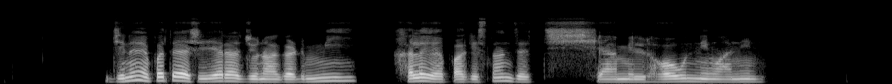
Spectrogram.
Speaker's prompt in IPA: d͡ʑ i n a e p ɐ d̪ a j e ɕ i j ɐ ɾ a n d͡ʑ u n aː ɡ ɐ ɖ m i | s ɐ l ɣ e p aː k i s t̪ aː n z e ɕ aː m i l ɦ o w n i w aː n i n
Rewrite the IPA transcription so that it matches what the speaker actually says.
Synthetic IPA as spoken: d͡ʑ i n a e p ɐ t̪ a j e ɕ i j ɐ ɾ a d͡ʑ u n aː ɡ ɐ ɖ m i | x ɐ l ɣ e p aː k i s t̪ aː n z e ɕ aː m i l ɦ o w n i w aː n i n

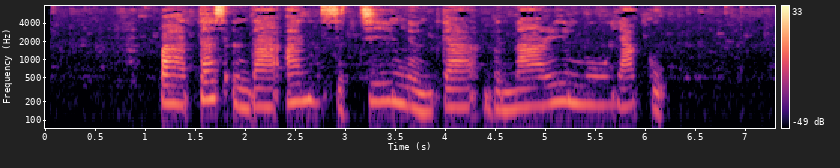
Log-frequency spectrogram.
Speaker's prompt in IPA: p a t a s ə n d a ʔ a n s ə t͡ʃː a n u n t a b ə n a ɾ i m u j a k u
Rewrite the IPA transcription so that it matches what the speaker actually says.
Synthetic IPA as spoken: p a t a s ə n d a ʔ a n s ə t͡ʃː i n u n k a b ə n a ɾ i m u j a k u

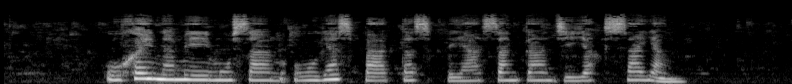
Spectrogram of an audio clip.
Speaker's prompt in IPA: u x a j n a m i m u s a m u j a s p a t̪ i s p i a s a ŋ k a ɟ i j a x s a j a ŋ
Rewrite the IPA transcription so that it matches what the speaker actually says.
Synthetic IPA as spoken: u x a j n a m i m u s a m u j a s p a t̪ a s p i a s a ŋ k a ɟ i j a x s a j a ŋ

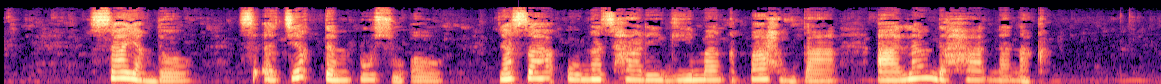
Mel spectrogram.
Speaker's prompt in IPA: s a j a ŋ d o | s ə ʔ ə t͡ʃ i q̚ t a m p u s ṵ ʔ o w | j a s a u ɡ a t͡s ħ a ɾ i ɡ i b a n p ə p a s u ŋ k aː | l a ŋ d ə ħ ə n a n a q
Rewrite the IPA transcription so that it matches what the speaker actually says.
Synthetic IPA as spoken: s a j a ŋ d o | s ə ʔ ə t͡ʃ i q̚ t ə m p u s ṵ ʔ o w | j a s a u ŋ a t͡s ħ a ɾ i ɡ i m a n q ə p a ħ u ŋ k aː | l a ŋ d ə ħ a n a n a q

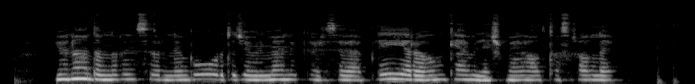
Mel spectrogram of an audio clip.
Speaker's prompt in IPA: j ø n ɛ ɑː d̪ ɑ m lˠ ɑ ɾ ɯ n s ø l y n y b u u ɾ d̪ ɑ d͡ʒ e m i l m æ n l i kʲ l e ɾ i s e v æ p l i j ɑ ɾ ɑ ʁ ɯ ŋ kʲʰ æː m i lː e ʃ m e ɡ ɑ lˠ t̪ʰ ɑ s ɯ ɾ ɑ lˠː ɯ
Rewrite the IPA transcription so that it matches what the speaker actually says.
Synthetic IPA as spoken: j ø n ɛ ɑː d̪ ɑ m lˠ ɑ ɾ ɯ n s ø ɾ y n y b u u ɾ d̪ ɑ d͡ʒ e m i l m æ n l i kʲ l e ɾ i s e v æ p l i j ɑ ɾ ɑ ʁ ɯ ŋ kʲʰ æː m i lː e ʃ m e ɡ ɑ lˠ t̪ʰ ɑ s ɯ ɾ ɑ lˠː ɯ

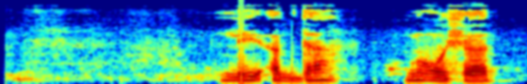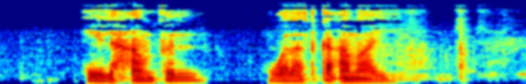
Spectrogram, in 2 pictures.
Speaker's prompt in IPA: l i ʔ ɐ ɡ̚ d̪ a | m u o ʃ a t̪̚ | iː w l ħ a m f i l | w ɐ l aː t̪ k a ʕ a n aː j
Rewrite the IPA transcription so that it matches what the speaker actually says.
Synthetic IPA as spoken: l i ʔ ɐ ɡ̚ d̪ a | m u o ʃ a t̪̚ | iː l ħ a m f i l | w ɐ l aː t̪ k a ʕ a m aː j

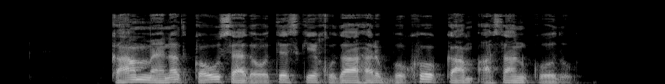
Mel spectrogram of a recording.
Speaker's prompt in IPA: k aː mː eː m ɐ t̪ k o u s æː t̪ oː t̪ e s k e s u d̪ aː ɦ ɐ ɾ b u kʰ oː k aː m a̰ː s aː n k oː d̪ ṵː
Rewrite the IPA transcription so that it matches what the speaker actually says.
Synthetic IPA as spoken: k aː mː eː n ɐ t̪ k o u s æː d̪ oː t̪ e s k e x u d̪ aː ɦ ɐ ɾ b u kʰ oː k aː m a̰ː s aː n k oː d̪ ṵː

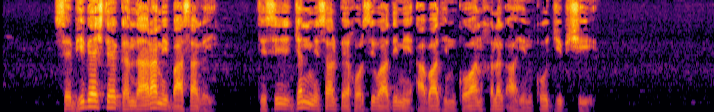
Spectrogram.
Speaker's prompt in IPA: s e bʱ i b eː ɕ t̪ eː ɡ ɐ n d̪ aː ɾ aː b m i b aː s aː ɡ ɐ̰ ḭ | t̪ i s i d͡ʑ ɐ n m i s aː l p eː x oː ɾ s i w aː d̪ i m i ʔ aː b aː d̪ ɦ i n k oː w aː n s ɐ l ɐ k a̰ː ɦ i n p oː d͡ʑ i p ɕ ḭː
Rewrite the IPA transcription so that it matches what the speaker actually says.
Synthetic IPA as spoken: s e bʱ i b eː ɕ t̪ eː ɡ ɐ n d̪ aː ɾ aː m i b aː s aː ɡ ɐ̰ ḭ | t̪ i s i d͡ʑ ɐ n m i s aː l p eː x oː ɾ s i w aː d̪ i m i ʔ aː b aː d̪ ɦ i n k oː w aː n x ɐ l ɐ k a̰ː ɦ i n k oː d͡ʑ i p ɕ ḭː

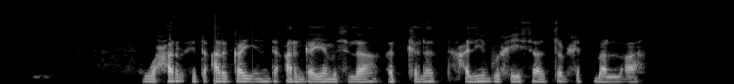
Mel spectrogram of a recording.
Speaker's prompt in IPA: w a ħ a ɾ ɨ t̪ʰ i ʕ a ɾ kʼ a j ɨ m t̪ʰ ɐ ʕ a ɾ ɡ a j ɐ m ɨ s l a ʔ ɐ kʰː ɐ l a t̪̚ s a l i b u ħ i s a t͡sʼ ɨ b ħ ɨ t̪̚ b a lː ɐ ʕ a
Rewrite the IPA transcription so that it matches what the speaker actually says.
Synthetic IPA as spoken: w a ħ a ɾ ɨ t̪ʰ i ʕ a ɾ kʼ a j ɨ n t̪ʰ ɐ ʕ a ɾ ɡ a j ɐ m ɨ s l a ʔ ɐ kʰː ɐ l ɐ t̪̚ ħ a l i b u ħ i s a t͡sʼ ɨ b ħ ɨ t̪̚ b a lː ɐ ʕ a

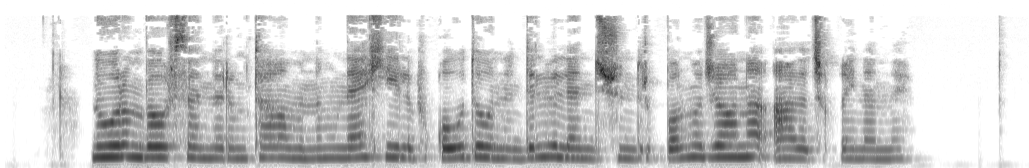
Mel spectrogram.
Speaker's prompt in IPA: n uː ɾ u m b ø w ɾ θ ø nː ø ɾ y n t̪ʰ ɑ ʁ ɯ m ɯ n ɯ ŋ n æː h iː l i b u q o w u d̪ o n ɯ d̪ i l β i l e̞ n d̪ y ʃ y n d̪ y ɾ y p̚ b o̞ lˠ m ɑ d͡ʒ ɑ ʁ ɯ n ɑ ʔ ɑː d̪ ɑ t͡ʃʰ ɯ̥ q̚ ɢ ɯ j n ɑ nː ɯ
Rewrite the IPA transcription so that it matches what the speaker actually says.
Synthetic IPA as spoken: n uː ɾ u m b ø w ɾ θ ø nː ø ɾ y ŋ t̪ʰ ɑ ʁ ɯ m ɯ n ɯ ŋ n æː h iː l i b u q o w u d̪ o n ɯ d̪ i l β i l e̞ n d̪ y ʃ y n d̪ y ɾ y p̚ b o̞ lˠ m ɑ d͡ʒ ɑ ʁ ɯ n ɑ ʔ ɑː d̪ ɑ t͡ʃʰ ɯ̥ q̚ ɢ ɯ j n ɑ nː ɯ

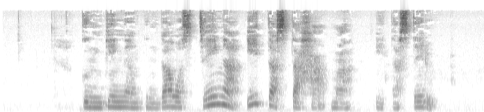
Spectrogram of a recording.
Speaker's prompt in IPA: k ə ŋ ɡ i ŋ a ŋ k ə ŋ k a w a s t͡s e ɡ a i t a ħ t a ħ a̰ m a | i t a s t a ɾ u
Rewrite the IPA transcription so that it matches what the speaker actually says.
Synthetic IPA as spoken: k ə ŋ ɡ i ŋ a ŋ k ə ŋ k a w a s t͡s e ŋ a i t a s t a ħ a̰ m a | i t a s t e ɾ u

